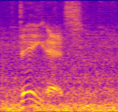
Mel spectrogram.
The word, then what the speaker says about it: déesse: And that's not such a fatuous analogy, actually, because what we call the DS is, in France, pronounced déesse. Déesse. It's the French word for goddess.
